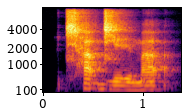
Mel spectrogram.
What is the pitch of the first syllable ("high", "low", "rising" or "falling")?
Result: high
